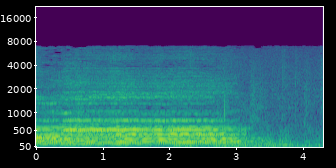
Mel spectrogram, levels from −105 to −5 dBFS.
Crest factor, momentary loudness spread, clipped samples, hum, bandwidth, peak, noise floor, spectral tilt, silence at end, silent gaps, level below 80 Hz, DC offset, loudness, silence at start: 14 dB; 18 LU; under 0.1%; none; 7.2 kHz; -8 dBFS; -43 dBFS; -8.5 dB/octave; 0 s; none; -46 dBFS; under 0.1%; -23 LUFS; 0 s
